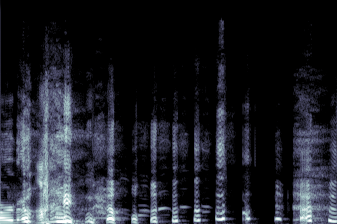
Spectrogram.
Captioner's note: laughing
